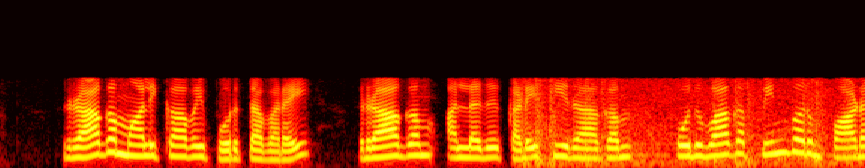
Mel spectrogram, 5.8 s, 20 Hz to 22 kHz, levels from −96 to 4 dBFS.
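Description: Right from the start there are noise suppressor artifacts running through the whole clip. The suppressor pulls down whatever bands it reads as steady noise, by about 15 dB here, so the background drops away in the gaps and comes back up under the speech. That pumping gets more obvious after the room noise climbs, roughly at 3.5 s. The audio also stops at 4 kHz, which fits a narrowband call codec.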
